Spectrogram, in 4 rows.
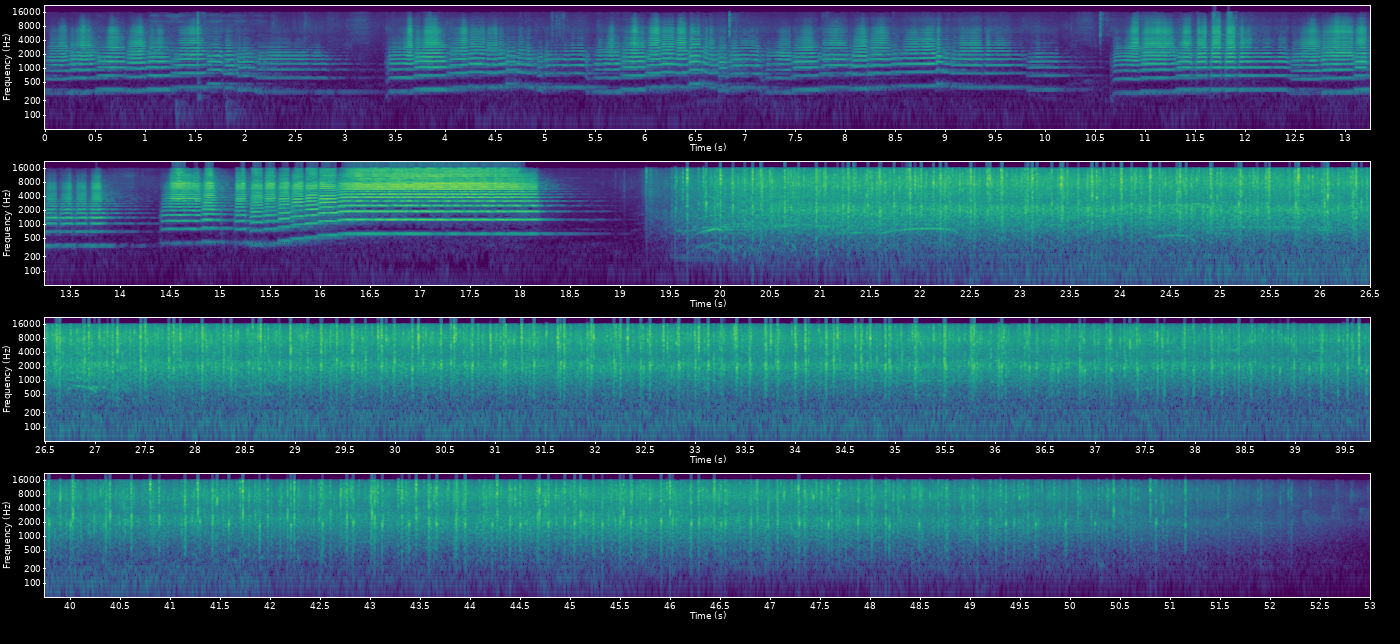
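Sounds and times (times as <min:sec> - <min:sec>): audience applauding: 0:19.2 - 0:53.0.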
